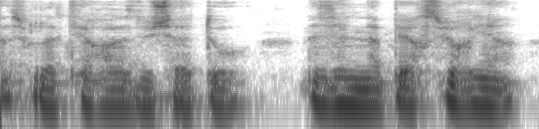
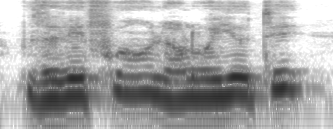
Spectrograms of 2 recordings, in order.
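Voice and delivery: raised, scornful question; disbelieving, pitched up; incredulous challenge; 6 semitones higher, 4 dB louder than usual. A narrator's reading. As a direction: challenge their naive trust.

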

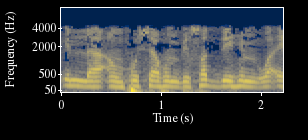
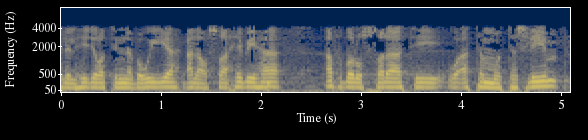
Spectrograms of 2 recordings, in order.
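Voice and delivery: solemn, measured sermon opening; formal standard arabic; 4 semitones lower, 6 dB quieter than usual. Acted. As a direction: recite the opening praise formally. Formal opening praise formula. (افتتاحية خطبة رسمية هادئة)

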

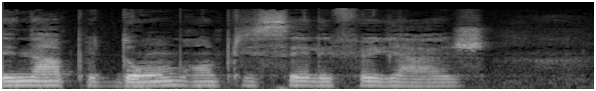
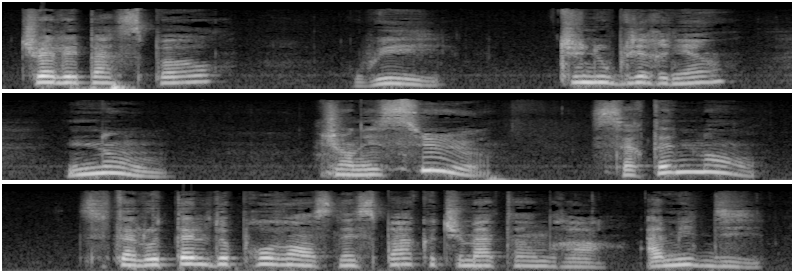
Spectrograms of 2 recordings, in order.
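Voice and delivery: higher, brighter eager questions; cheerful; 5 semitones higher, 4 dB louder than usual. A narrator's reading. Emma quizzing Rodolphe on the escape, higher and cheerful. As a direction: check the plans gaily. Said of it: "prenant un air gai".

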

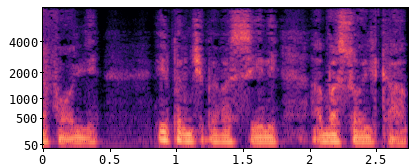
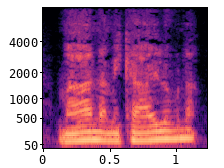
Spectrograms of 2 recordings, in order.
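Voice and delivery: usual speaking voice

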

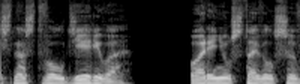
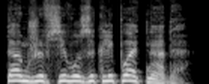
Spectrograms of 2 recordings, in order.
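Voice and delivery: higher youthful voice; boyish complaint; 11 semitones higher than usual. A narrator's reading. Grandson complains about the repair, youthful. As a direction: complain like a teenage boy.

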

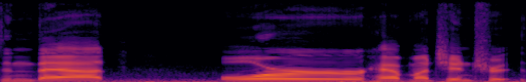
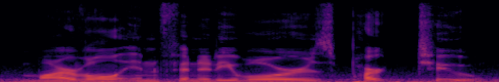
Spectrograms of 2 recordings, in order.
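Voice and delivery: normal talking voice

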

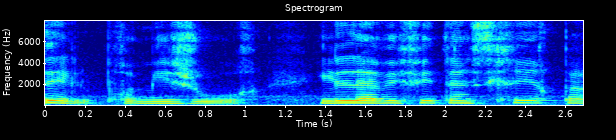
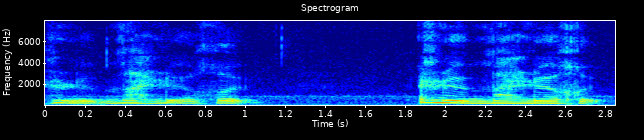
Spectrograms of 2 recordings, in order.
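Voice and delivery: stammering grief. A narrator's reading. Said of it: "pendant qu'il bégayait".

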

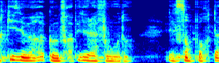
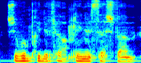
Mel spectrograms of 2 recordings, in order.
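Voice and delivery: usual speaking voice

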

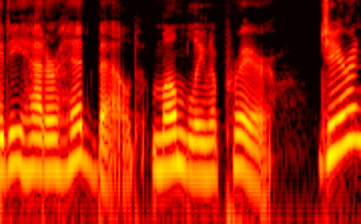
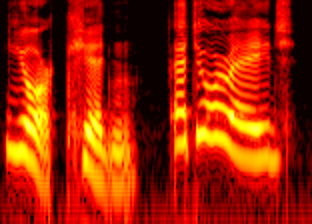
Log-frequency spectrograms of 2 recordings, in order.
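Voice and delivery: slow, loud, higher incredulous cabbie; a cab driver scoffing at a grown man who can't drive; booming slow gruff-cabbie disbelief; cabbie's disbelief; 4 semitones higher, 7 dB louder, slower than usual. Acted. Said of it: "The cabbie turned around".

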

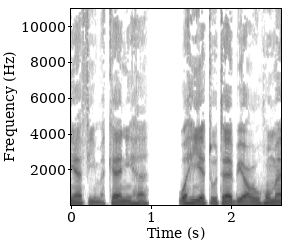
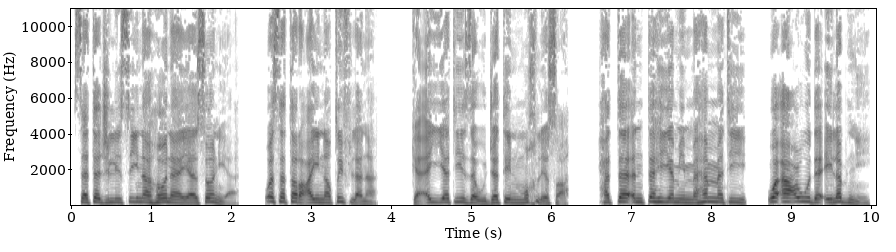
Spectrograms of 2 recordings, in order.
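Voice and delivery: raised-pitch, commanding orders; angry sternness; 7 semitones higher than usual. A narrator's reading. Husband orders wife to mind their child, angrily stern. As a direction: order her sternly, anger held in. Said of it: "بنفس الصرامة الغاضبة".

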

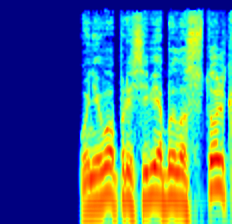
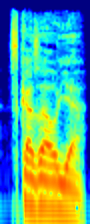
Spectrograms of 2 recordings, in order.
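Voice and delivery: ordinary delivery, nothing marked

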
